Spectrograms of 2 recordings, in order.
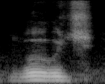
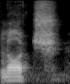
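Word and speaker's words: Łódź: It was like, "Darling, let's go to Wuj. But Germans, as they sang the song, it was Wir fahren nach Lodz. So they would pronounce it in a German way.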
